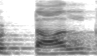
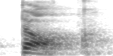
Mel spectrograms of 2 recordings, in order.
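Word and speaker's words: talk: देखिए यहाँ पे TAL के लिखा हुआ है ना, तो इसको टॉल्क नहीं पढ़ेंगे, क्या पढ़ना है इसको, टॉक। एल जो है साइलेंट रहता है।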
